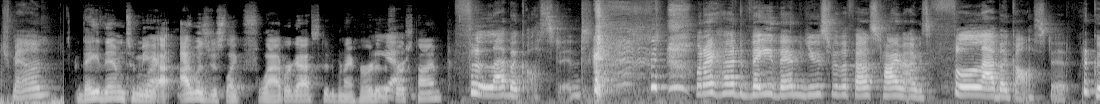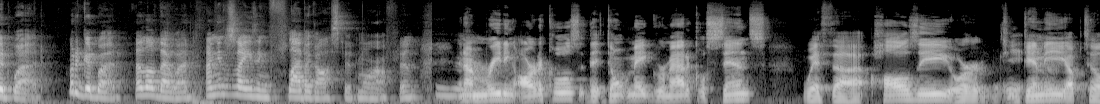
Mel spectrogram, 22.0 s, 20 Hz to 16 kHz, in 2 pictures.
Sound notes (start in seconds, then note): 5.9 laughs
